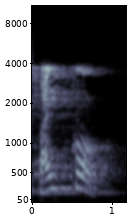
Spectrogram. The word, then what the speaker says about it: psycho: I am that P in the word psycho. Has to be there in the spelling, not in pronunciation.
